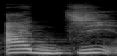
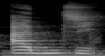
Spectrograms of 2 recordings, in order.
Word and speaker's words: aji: Aji, ça se prononce aji. Non, il n'y a pas... Le J, en fonction des mots, il peut se prononcer ji ou ji. avec ou sans D en fait. Mais pour un japonais, c'est la même chose. Donc là, les japonais vont plutôt le prononcer Aji, sans le D. Ce sera pas Adi, c'est bizarre.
